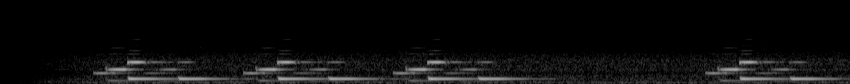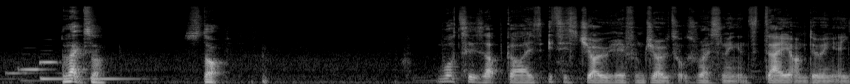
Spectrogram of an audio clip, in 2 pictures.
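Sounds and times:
smart speaker alarm chime: 1.0 - 5.4, 7.1 - 10.0.

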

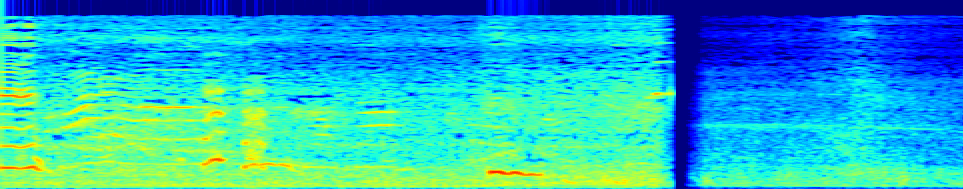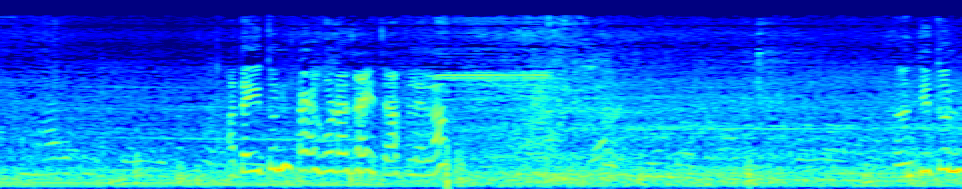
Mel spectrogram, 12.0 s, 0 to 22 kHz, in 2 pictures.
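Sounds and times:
road and vehicle noise: 0.0 - 12.0.

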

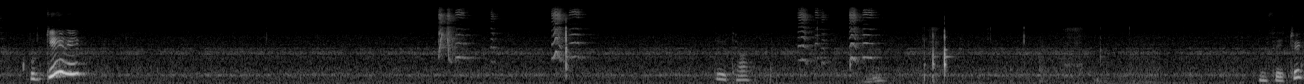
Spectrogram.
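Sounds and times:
squeaky dog toy squeaks: 4.4 - 6.0, 8.0 - 8.9.

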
